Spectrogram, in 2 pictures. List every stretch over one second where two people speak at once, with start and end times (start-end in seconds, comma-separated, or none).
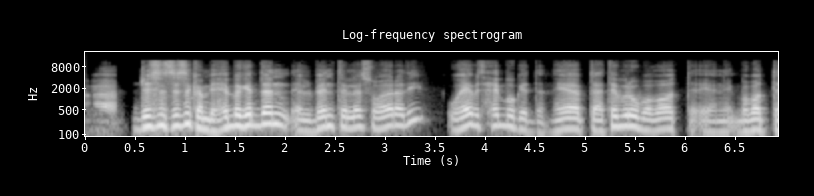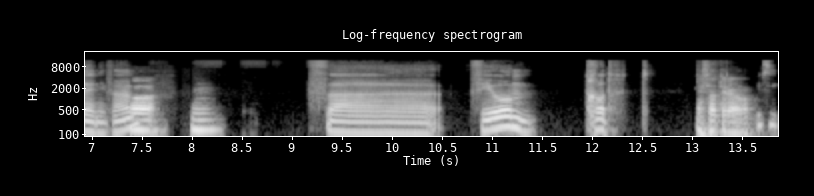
none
